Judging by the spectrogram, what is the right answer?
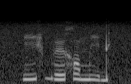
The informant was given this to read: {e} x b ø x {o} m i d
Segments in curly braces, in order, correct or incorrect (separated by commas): incorrect, incorrect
